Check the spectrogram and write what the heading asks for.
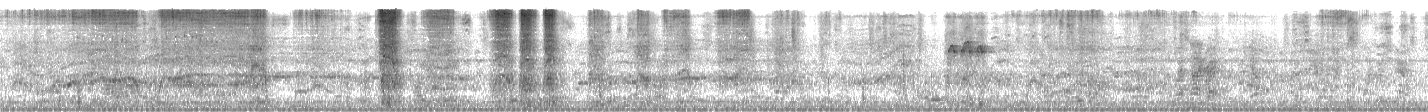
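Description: Radio-controlled rock crawler with four-wheel steering working slowly over logs and rocks. Its tyres and chassis knock sharply on wood and rock, once about eight seconds in and in a quick cluster around ten to eleven seconds, over a low steady hum.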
